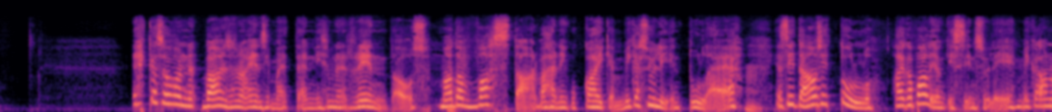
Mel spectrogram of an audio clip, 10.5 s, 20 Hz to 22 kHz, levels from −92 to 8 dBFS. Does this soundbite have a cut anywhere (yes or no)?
no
